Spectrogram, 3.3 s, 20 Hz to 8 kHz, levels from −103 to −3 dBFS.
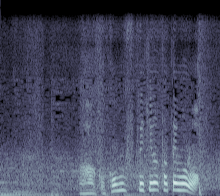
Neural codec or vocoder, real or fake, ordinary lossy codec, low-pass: none; real; none; 7.2 kHz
